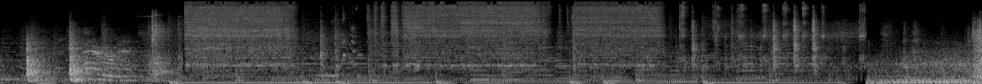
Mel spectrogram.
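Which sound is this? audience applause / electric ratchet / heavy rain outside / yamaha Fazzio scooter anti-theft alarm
electric ratchet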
